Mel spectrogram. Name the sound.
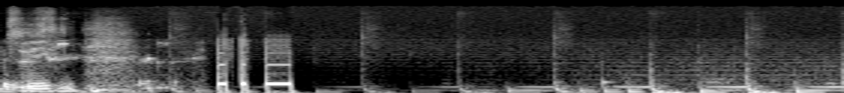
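telephone call tones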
